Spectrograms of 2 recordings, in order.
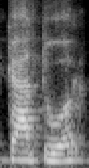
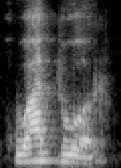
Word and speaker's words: quatuor: No se dice catuor, sino que se lee quatuor.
